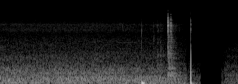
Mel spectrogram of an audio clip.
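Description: Steady outdoor background noise on a handheld camera's microphone, with a dull thump and a couple of short knocks or clicks near the end from handling. The sound then cuts off suddenly.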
